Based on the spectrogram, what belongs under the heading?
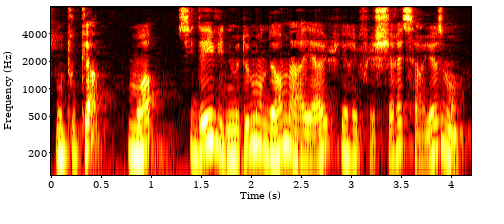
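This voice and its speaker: A woman's voice: lowish voice, a little fast, darkish tone, breathy edge. A woman reading as a wry, teasing teenage girl.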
